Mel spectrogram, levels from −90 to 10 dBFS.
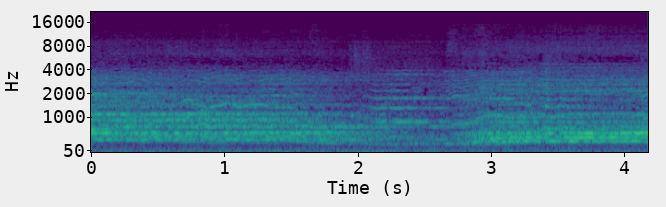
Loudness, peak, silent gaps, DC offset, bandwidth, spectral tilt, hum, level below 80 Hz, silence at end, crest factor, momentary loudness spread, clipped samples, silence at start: -32 LUFS; -16 dBFS; none; under 0.1%; 15 kHz; -4.5 dB/octave; none; -58 dBFS; 0 s; 16 dB; 12 LU; under 0.1%; 0 s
